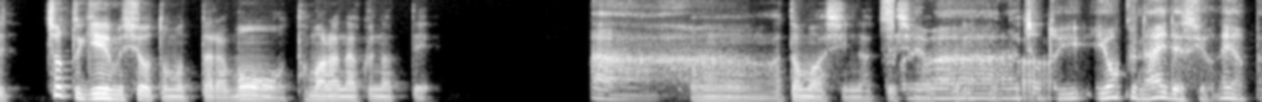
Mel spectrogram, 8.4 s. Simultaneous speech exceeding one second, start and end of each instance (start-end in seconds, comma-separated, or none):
5.8-7.1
